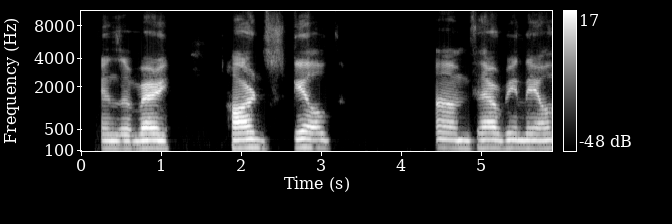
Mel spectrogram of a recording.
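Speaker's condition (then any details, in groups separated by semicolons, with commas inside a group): Toxic leukoencephalopathy, locked-in syndrome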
